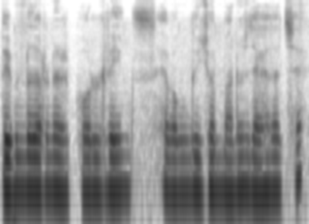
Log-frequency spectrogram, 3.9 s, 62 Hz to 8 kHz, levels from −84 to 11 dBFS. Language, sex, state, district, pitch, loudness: Bengali, male, Tripura, West Tripura, 130 Hz, -17 LUFS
